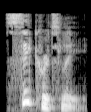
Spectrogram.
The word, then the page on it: secretly: British English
